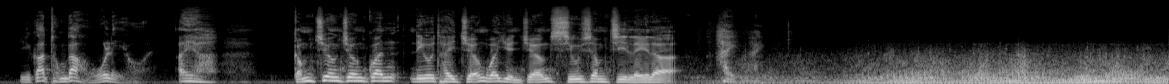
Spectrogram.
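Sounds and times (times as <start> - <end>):
speech: 0.2 - 7.8
military airplane flying overhead: 6.7 - 11.6.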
